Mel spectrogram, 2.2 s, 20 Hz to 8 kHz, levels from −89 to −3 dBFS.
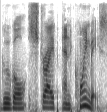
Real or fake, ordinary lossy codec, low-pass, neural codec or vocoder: real; AAC, 32 kbps; 7.2 kHz; none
